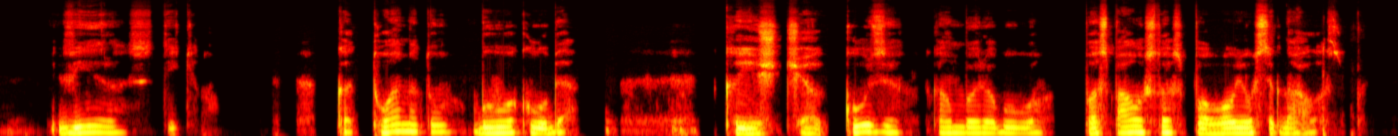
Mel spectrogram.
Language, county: Lithuanian, Klaipėda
